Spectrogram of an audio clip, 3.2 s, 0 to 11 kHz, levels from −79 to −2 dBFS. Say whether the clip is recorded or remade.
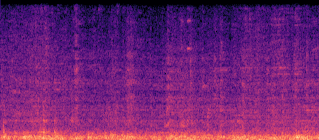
recorded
